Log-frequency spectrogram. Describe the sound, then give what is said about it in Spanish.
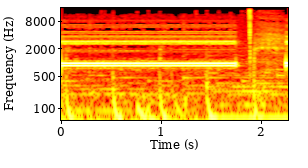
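An emergency alert tone sounds on mobile phones during a nuclear emergency drill around the Trillo nuclear power plant in Guadalajara. It is a loud, steady, high-pitched tone over a pulsing low buzz, cutting off near the end and then briefly starting again. “Esto ha sonado en los teléfonos de los vecinos de 8 municipios de Guadalajara, aquellos que están a 10 kilómetros a la redonda de la central nuclear de Trillo.”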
